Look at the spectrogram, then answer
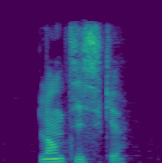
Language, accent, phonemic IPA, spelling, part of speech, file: French, France, /lɑ̃.tisk/, lentisque, noun, LL-Q150 (fra)-lentisque.wav
- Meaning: lentisk, mastic-tree (Pistacia lentiscus)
